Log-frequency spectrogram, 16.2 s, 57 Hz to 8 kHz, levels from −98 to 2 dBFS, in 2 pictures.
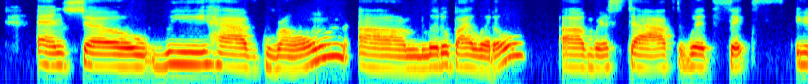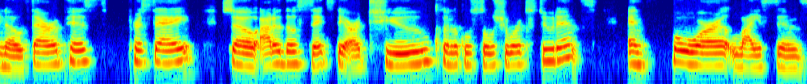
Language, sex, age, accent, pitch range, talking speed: English, female, 30-49, American, 155-190 Hz, 125 wpm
